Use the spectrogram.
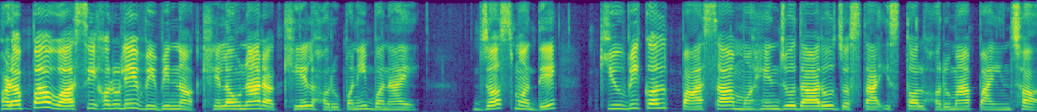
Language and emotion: Nepali, neutral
